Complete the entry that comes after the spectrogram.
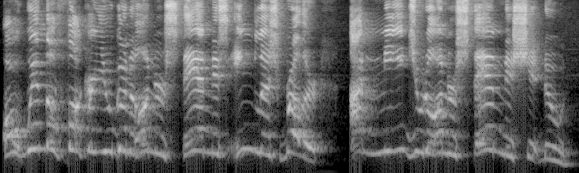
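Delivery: high mock yell at the dog; frustrated owner yelling at a dog who won't learn; exasperated yell. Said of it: "I try and talk slow".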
